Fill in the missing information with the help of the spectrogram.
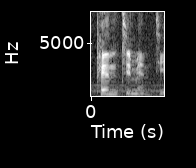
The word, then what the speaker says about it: Pentiment: My number one is a game called Pentiment? Am I saying that right? – Pentiment, yeah.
